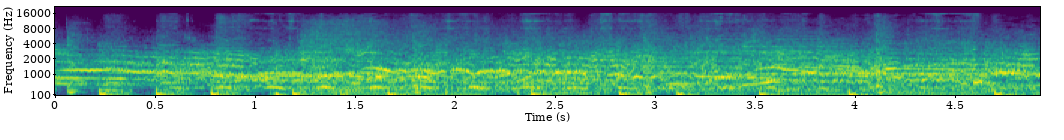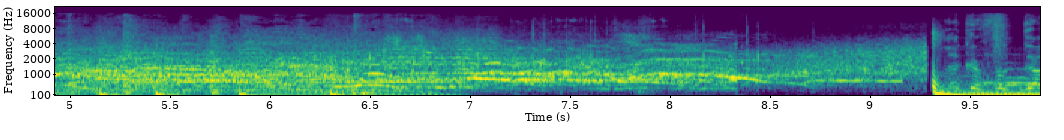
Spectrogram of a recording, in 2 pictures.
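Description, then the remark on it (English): A large audience claps and cheers loudly, with a steady rhythmic pounding beneath the roar and voices mixed in; the noise thins out near the end before cutting off abruptly. “If you want to find a mate, clap twice.”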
